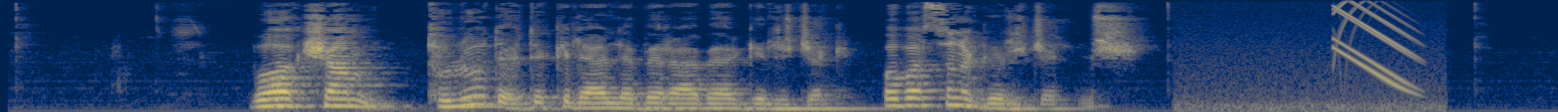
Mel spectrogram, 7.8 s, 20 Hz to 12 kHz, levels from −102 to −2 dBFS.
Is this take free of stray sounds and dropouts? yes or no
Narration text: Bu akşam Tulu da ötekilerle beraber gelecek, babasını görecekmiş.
no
